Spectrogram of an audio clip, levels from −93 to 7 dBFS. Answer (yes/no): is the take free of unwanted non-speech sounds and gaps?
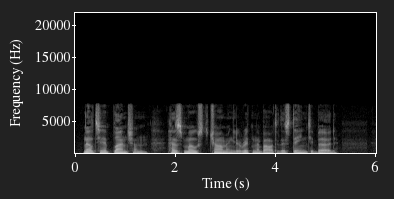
yes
